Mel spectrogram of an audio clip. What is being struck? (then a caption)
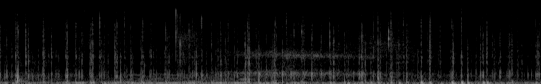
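Plastic cosmetic bottle. Long nails scratch along the printed label of a hollow grey plastic cosmetic bottle with a white cap. The result is a dense, fast run of dry scratchy ticks and clicks with a soft low rumble underneath, each tick dying away almost instantly.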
